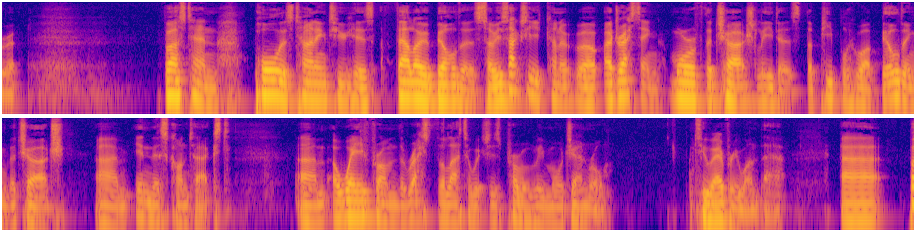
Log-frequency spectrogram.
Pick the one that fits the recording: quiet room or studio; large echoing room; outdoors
large echoing room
